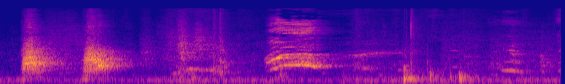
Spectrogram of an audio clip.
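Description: A Boston Terrier gives two sharp barks, then a drawn-out whining yowl and softer grumbles.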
